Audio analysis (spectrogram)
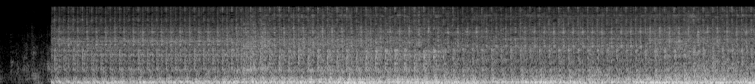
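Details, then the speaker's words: Sailboat diesel inboard conversion with new belt drive, under way at about 8 mph in choppy water: even low drone, steady revs, no knocks or rattles; quieter with less vibration, running normally. "Uh it's much quieter, much less vibration free with the new belt drive."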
